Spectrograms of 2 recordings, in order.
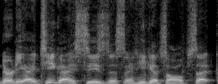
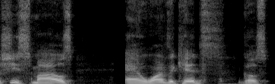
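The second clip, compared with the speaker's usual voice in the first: ordinary talk, nothing marked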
